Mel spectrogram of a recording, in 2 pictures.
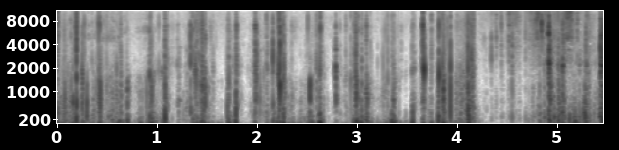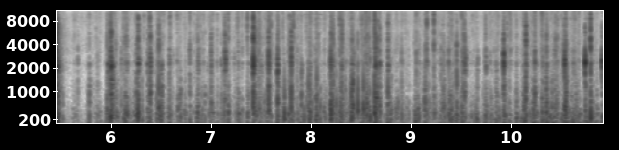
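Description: A clear plastic zip bag full of plastic faux pearl beads is pinched, squeezed and rubbed with the fingertips, so the beads rattle against each other and the bag crinkles. The sound is a dense run of short, dry clicks and crackles over a soft low rumble, dipping quieter briefly around the middle before the steady rattling resumes.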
